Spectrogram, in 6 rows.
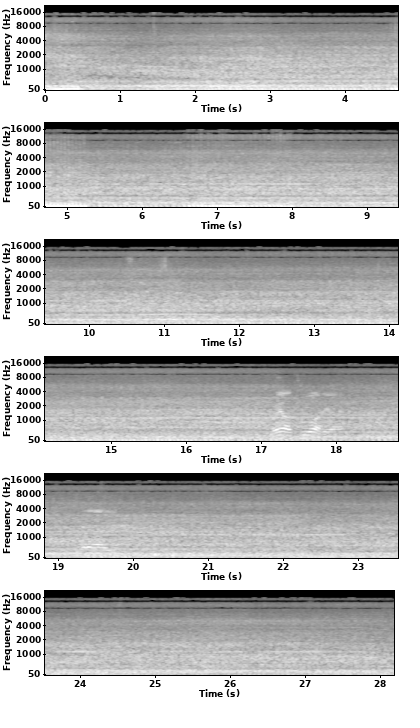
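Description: Deutz-Fahr 6135C Warrior tractor's diesel engine idling steadily, with a couple of low bumps about 5 and 7 seconds in.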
